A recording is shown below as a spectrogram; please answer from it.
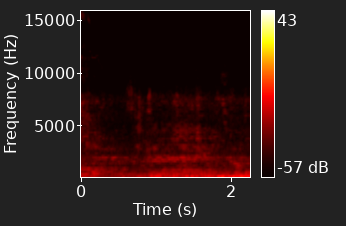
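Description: Indistinct voices of visitors talking and calling out.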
